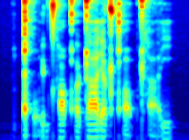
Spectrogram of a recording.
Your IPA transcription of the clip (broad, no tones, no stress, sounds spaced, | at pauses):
ǃʰ o̰ ɾʲ ʌ ɖ t̪ʰ a qʼ u ʈ a ɾʲ a ɖ qʼ ṵ p ʈʰ a̰ j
